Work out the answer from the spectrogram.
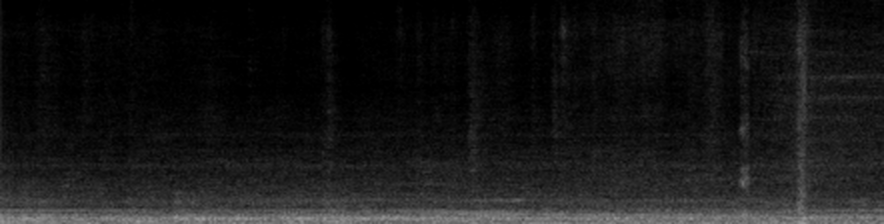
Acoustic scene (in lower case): subway train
